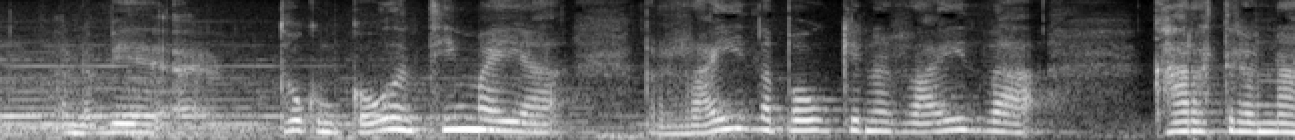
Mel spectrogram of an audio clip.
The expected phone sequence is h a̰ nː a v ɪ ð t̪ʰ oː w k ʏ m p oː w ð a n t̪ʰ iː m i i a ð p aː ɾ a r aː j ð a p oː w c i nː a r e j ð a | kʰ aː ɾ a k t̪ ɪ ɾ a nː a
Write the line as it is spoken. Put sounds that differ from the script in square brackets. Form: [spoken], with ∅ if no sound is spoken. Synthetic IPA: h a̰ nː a v ɪ ð t̪ʰ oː w k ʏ m [k] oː w ð a n t̪ʰ iː m [a] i a ð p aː ɾ a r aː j ð a p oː w c [ɪ] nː a r [a] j ð a | kʰ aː ɾ a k t̪ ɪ ɾ a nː a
